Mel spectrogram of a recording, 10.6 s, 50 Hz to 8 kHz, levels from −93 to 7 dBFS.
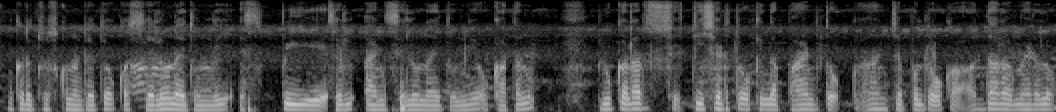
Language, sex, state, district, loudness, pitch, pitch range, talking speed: Telugu, male, Andhra Pradesh, Chittoor, -28 LUFS, 130 Hz, 125-140 Hz, 140 wpm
